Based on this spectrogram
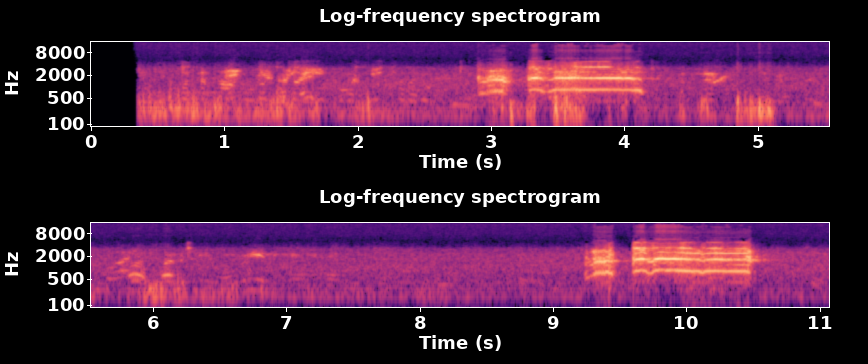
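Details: Russian rooster crowing: a loud, harmonic cock-a-doodle-doo near three seconds and another near ten seconds, with softer clucks and murmuring sounds in between.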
